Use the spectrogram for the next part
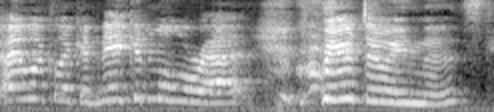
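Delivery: amused laughing quote; laughing through it. Retold or imitated. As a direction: giggle while repeating the joke. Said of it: "I was like".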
